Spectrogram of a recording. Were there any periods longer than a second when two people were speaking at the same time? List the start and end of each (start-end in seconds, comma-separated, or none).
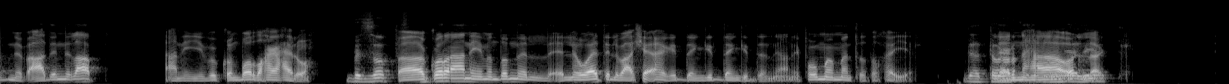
9.9-11.2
